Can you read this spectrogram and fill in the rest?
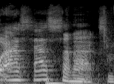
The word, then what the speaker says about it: Astyanax: It's called the Astynax. So it's spelled A-S-T-Y-A-N-A-X. – Oh, Astynax, of course.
